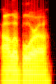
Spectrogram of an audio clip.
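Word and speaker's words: allabora: to spell that it's it's spelled like alabora so if you're you can't roll your RS there's Grace here you can say it that way too and I won't be mad it's Al l a b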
